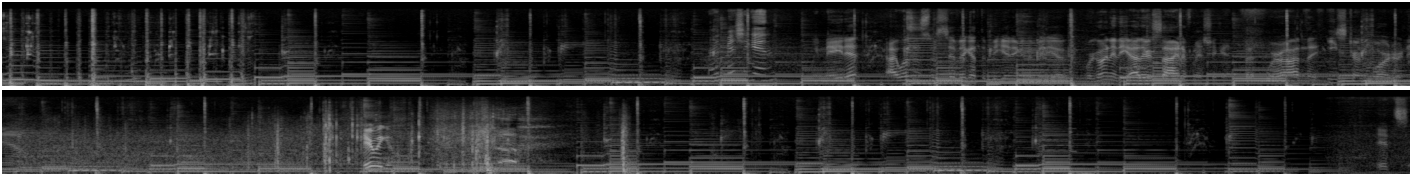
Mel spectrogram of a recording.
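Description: Music: a looped guitar part, with the same notes repeating over a steady beat. Voices talk over it in the middle.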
